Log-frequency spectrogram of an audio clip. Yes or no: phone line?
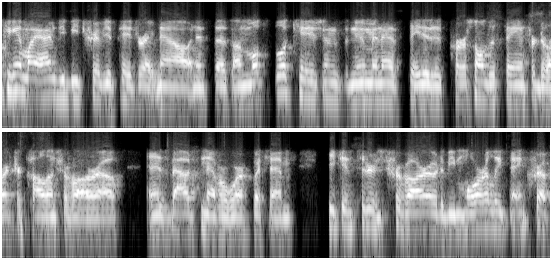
yes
